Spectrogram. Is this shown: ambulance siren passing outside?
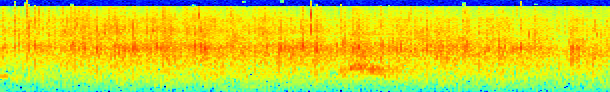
no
